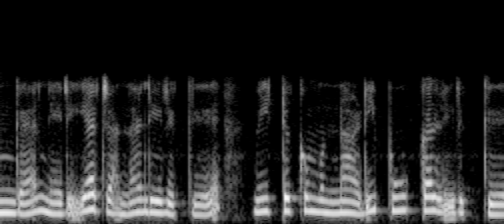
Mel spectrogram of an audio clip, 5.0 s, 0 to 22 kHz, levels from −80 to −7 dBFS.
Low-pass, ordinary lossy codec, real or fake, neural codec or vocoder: 5.4 kHz; Opus, 32 kbps; real; none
